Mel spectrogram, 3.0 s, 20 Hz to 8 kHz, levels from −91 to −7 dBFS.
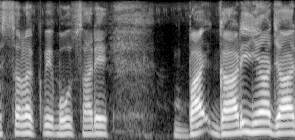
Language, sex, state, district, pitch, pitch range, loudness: Hindi, male, Jharkhand, Deoghar, 165 Hz, 155-180 Hz, -16 LUFS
